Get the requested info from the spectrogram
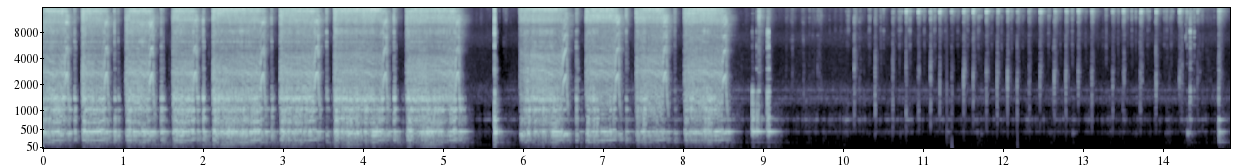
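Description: Pneumatic impact wrench hammering in repeated bursts as it breaks loose and spins out cylinder head bolts, stopping a little past halfway. After that there is only faint rapid ticking.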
